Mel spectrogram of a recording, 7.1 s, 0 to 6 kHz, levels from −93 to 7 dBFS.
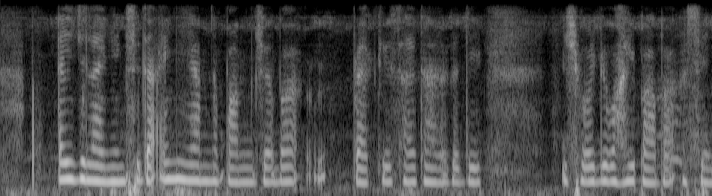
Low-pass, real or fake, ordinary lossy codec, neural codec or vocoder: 5.4 kHz; fake; none; codec, 44.1 kHz, 7.8 kbps, Pupu-Codec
